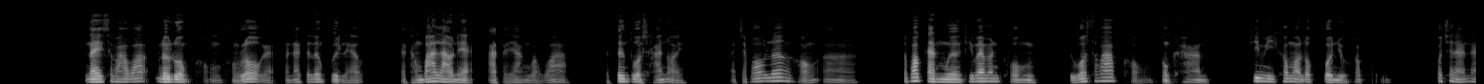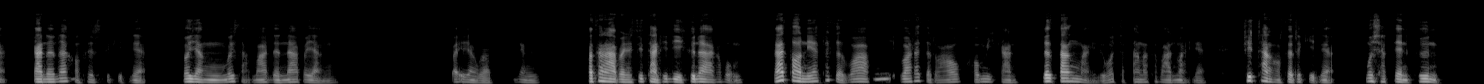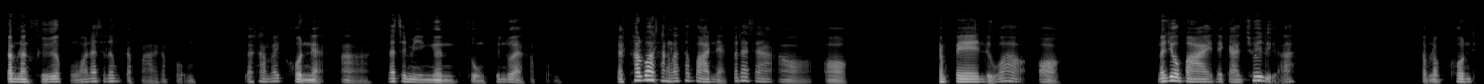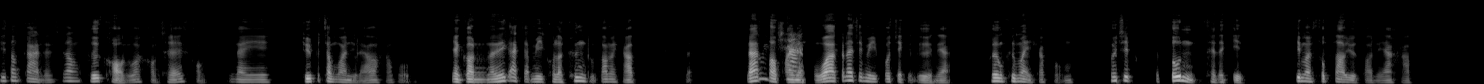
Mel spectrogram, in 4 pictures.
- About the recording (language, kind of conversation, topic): Thai, advice, ฉันจะรับมือกับความกลัวและความล้มเหลวได้อย่างไร
- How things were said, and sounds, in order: none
